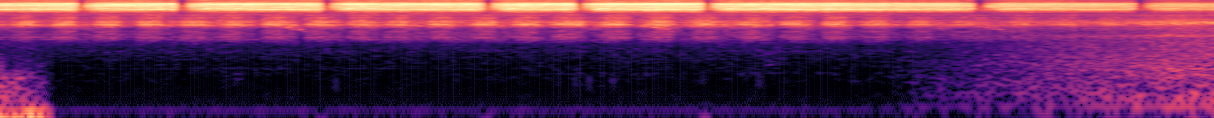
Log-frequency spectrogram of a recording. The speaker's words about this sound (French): les cigales font vibrer l'air de leur musique répétitive avec une obstination qui ne se démentira qu'au soir. Dominant le fond strident et presque continu de cicadatra atra, cicada orni à la régularité d'une machine à vapeur.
